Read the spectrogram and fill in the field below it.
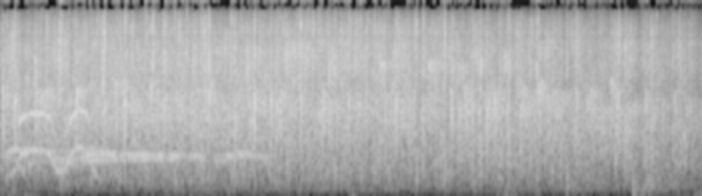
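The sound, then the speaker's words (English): Sustained audience applause at a Story Slam storytelling event, dense and steady clapping from a crowd lasting several seconds, with a brief high whistle or whoop near the start before fading slightly toward the end. “Big round applause, please,”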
